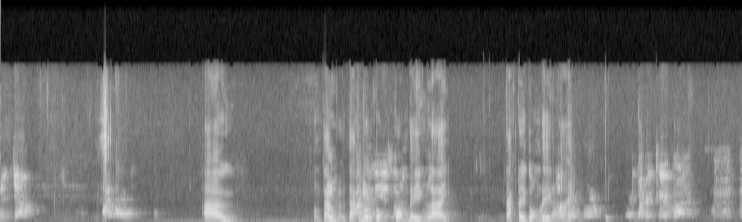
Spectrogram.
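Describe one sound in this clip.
A young child speaks in a high voice close by.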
